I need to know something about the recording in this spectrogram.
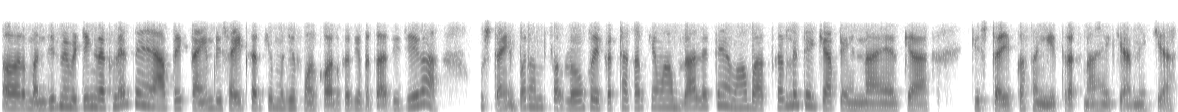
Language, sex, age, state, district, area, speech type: Hindi, female, 45-60, Madhya Pradesh, Ujjain, urban, conversation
